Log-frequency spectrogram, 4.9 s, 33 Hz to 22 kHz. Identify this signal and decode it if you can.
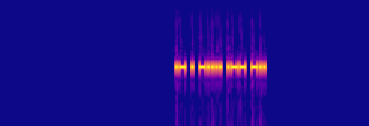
Morse code, heard as a keyed tone, about 46 wpm, 700 Hz. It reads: AE6WD
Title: USA Call Signs - 5 Characters - Repeated 3x - 45wpm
